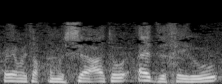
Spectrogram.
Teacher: والباقون قرأوا بهمزة قطع مفتوحة وصلا وابتداء. ويوم تقوم الساعة أدخلوا سواء وصلت أو وقفت الساعة فهمزة قطع مفتوحة ويوم تقوم الساعة أدخلوا آل فرعون.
